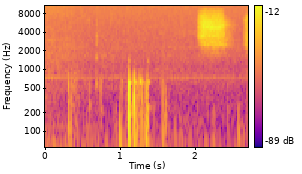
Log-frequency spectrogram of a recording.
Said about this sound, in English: Stop stifling your hiccups.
